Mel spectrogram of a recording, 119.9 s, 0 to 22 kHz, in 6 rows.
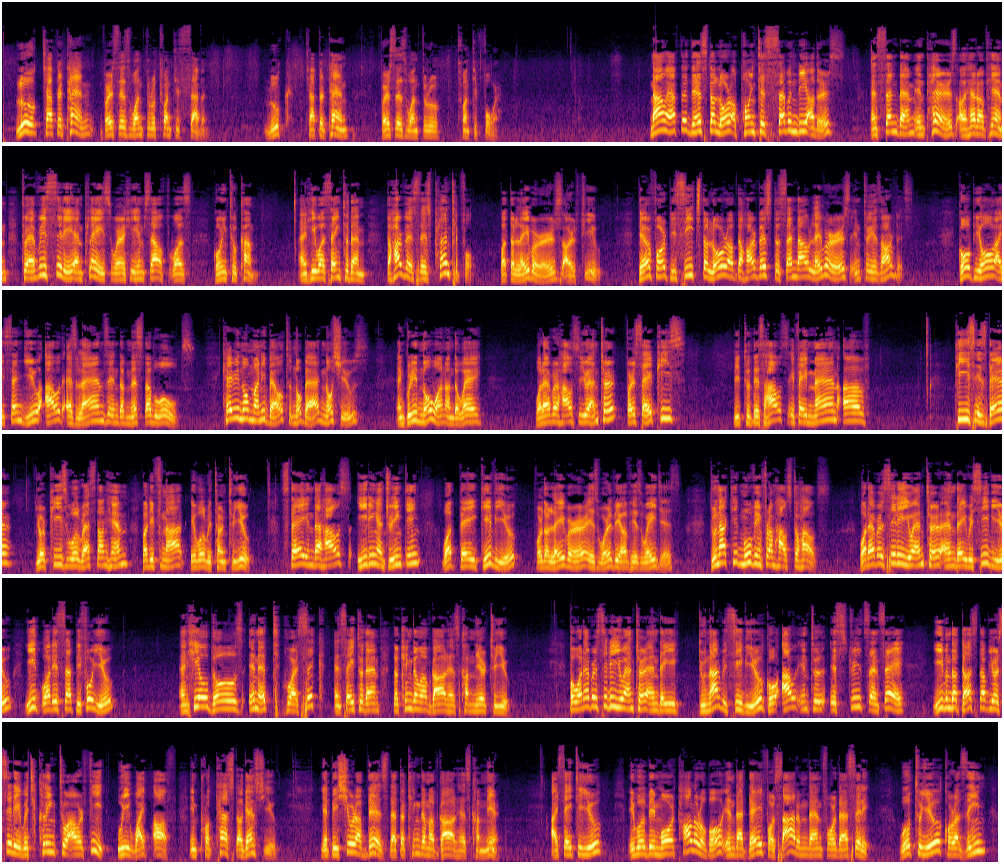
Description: [Sermon] Luke (69)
